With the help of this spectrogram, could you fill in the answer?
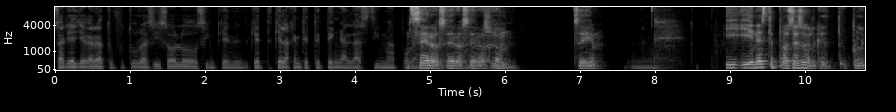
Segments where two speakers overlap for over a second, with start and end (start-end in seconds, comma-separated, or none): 4.7-6.1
